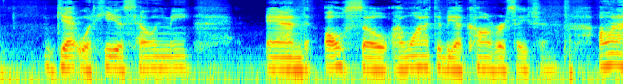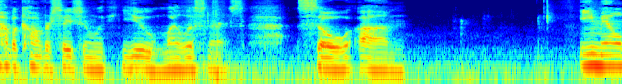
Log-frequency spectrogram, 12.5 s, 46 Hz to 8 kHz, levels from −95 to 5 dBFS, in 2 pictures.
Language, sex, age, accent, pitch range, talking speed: English, male, 30-49, American, 105-130 Hz, 135 wpm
